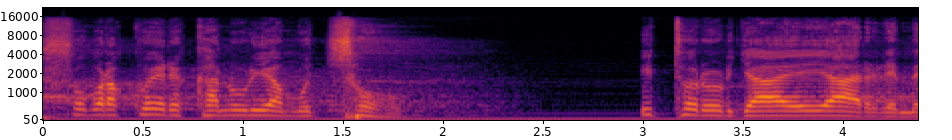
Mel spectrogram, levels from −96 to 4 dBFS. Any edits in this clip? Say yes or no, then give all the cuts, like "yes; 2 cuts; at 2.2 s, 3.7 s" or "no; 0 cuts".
no; 0 cuts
